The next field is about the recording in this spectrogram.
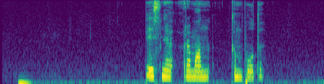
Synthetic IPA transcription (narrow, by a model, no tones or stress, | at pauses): pʲesʲnʲərɐmɑn | kəmput̪ə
